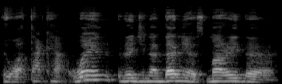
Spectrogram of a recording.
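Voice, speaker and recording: In a casual vlog, a Nigerian man talks a little fast in an animated, medium-pitched voice with a darkish tone. He's chatty, switches into Pidgin, and laughs at his own quips.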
